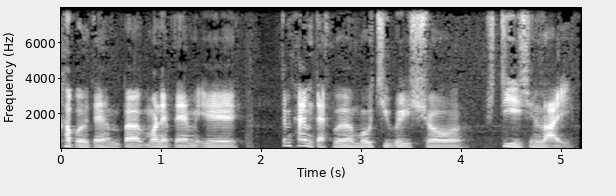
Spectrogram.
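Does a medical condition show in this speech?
Yes: profound deafness, deaf accent; born profoundly deaf, 95 db loss both ears, cause unknown, sensorineural, cochlear implant, earlier hearing aids; hears through cochlear implant on side of head, hearing aids gave about 10% of current hearing; sounds different, listeners ask where accent is from, parents taught speech.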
